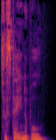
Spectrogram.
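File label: "sustainable", British English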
